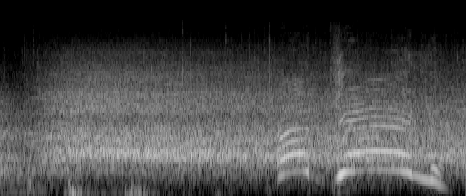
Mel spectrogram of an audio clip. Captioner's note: crowd cheering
